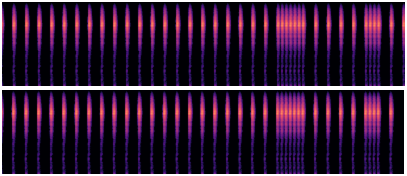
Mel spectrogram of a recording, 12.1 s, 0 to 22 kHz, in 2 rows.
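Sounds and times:
hi-hat loop: 0:00.0 - 0:12.0.

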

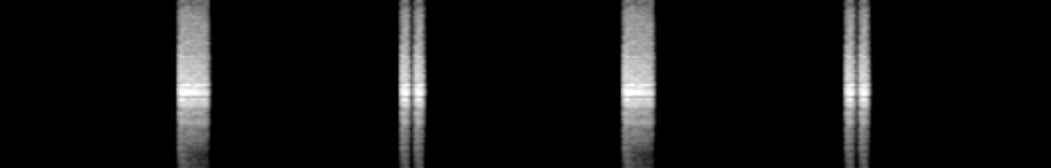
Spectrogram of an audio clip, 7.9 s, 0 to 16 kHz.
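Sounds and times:
trap drum loop with open hi-hat: 0:01.4 - 0:01.6, 0:04.7 - 0:04.9, 0:06.4 - 0:06.6.

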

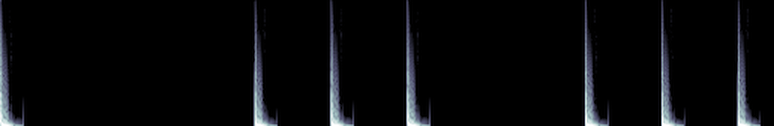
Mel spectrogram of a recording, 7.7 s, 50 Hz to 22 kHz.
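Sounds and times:
hip hop kick drum loop: 0:00.0 - 0:00.2, 0:02.6 - 0:04.3, 0:05.8 - 0:06.8, 0:07.4 - 0:07.6.

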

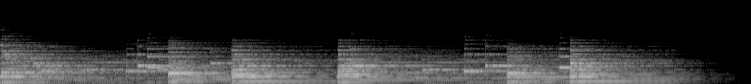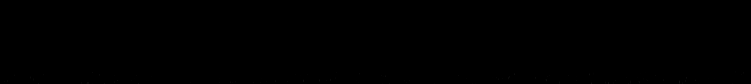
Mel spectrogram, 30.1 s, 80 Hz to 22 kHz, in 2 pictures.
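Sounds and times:
RnB piano melody loop in A sharp minor: 0:00.0 - 0:13.5.

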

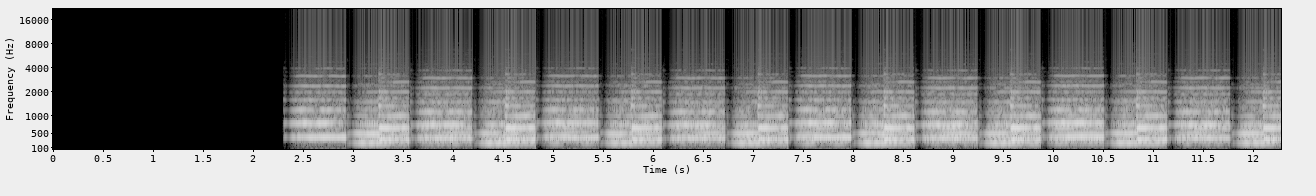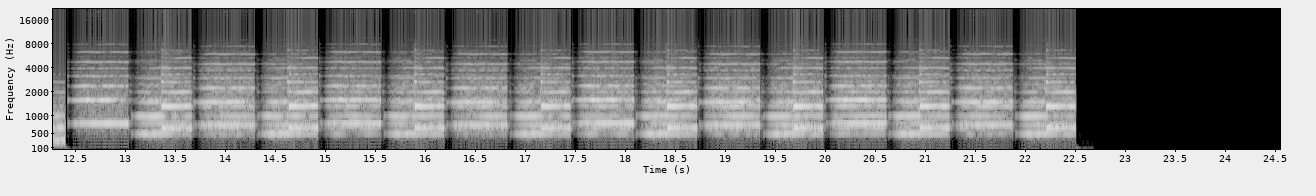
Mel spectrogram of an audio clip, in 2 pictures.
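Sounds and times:
95 BPM E minor halftime keys melody loop: 0:03.1 - 0:22.5.

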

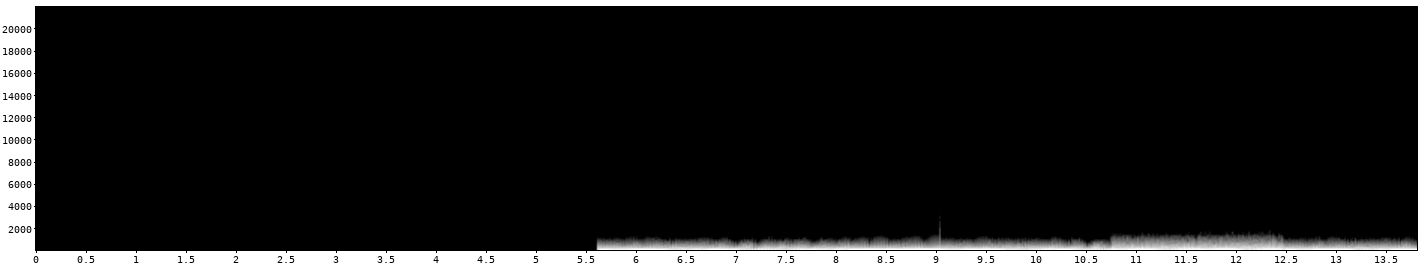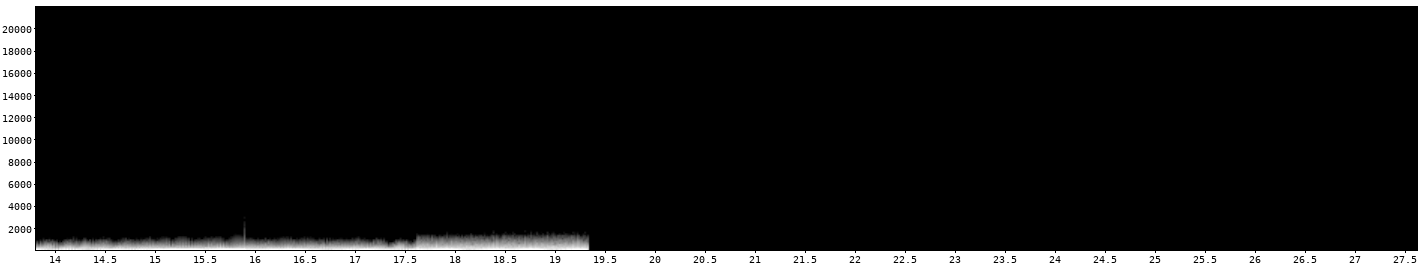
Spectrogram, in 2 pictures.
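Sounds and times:
bass melody loop: 0:05.6 - 0:19.4.

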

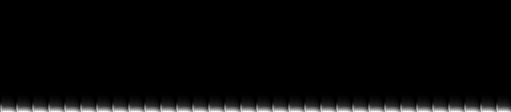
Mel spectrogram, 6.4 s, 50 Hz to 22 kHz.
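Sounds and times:
sub bass loop in E: 0:00.0 - 0:06.3.

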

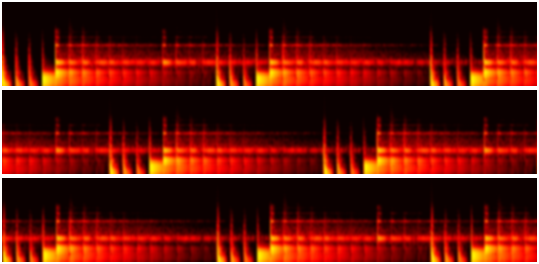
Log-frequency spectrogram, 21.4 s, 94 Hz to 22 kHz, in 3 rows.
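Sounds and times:
D minor percussion loop: 0:00.0 - 0:00.7, 0:02.8 - 0:03.6, 0:05.7 - 0:06.4, 0:08.6 - 0:09.4, 0:11.4 - 0:12.2, 0:14.3 - 0:15.1, 0:17.2 - 0:18.0, 0:20.0 - 0:20.8.

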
